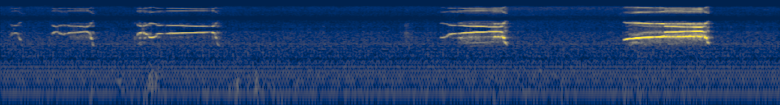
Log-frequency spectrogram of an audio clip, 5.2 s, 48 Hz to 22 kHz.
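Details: At a Port Lincoln, Australia nest on a September 2020 afternoon, when a big fish arrives, an osprey gives four separate high whistled calls, each slightly downslurred, spaced about a second apart, with faint camera hum beneath.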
